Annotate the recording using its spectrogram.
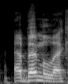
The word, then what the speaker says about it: Abimelech: How do you say the name? Abimelech? Abimelech. I'm just going to go with Abimelech. Abimelech. Pastor Brent corrected me on that.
